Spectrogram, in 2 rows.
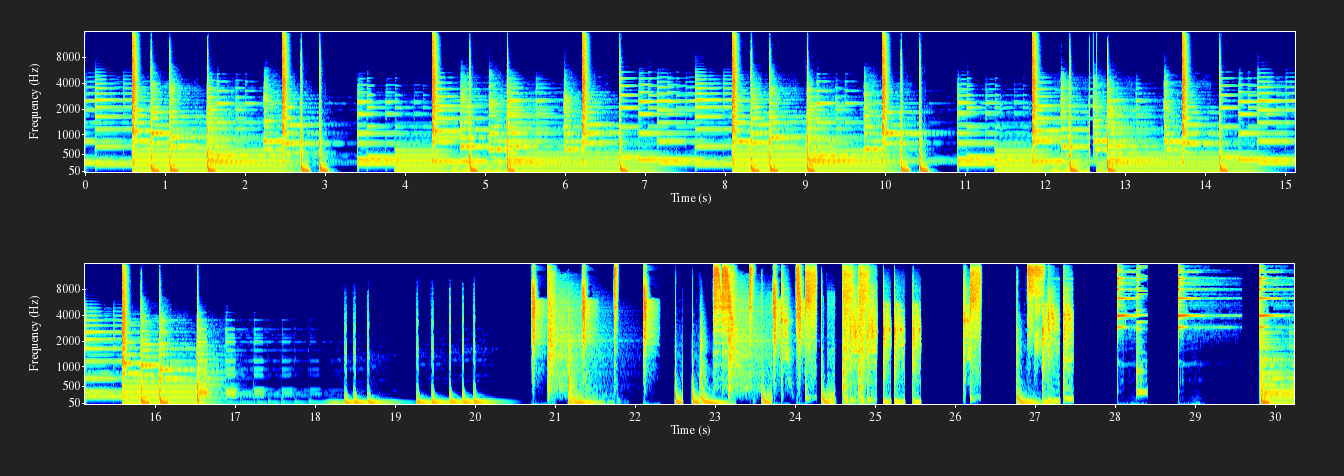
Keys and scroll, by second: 0.3 alt+super+s, 1.4 y, 1.7 y, 14.1 super+k, 14.5-30.2 typing.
